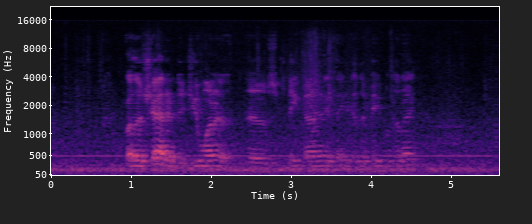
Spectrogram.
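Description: An elderly man speaks calmly in a room with a slight echo.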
